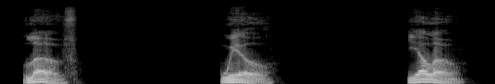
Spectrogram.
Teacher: the air comes out on the sides of the tongue and at the corners of the mouth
